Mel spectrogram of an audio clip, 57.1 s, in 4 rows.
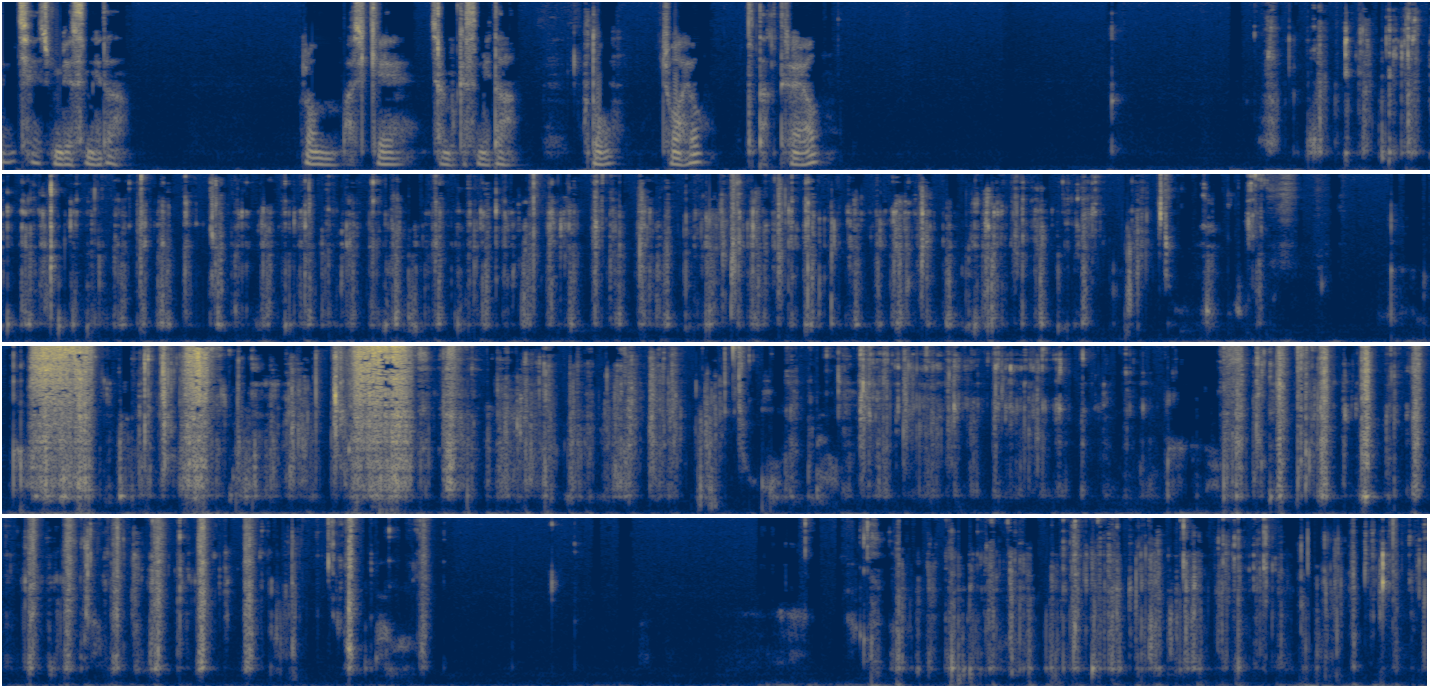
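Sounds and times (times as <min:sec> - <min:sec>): person crunching food: 0:12.5 - 0:27.2, 0:28.1 - 0:47.3, 0:50.7 - 0:57.0.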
